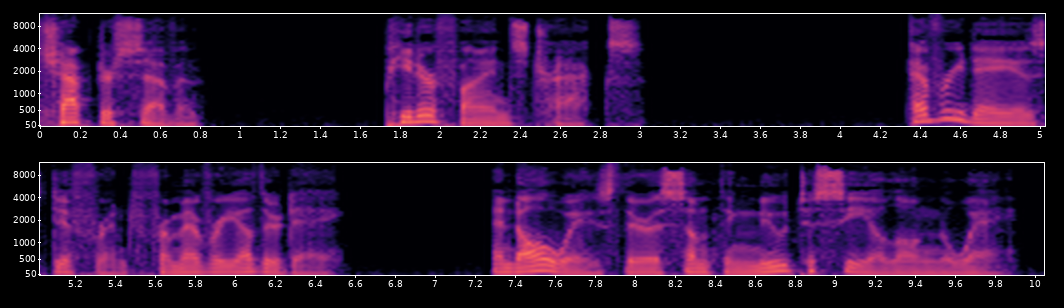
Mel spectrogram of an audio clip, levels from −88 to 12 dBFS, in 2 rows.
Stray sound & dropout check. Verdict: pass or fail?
pass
